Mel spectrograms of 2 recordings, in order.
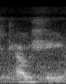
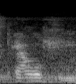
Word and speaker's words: Kalshi: Don't feel bad about thinking that Kalshi was Kaushi. I thought so too. I thought it was That's what I thought, bro. But it's Am I the only one? It's Kalshi, KALSHI, but people pronounce it Kaushi.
